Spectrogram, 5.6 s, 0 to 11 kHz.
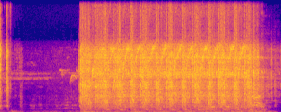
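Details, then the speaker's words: Mahindra Maximo cranks steadily about four seconds but won't start even after repairing a broken wire; code P0340 camshaft position sensor signal error. "ये देखिए start नहीं हो रहा है अभी तक खुले।"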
